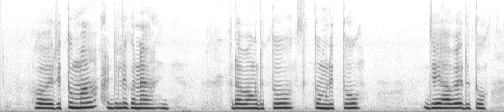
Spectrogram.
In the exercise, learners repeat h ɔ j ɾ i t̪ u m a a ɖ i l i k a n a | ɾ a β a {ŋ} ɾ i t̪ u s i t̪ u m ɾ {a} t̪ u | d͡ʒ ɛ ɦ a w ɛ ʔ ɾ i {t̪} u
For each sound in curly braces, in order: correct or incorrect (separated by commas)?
correct, incorrect, correct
